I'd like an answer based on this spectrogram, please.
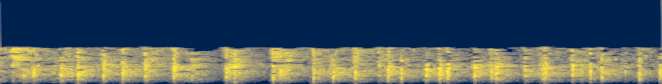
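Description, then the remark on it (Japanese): A few people clap steadily for several seconds to open a show on the opening of a soba school at Arai Shokudo. It is a dense patter of sharp, overlapping hand claps at moderate loudness with no voices over it. “拍手。”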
